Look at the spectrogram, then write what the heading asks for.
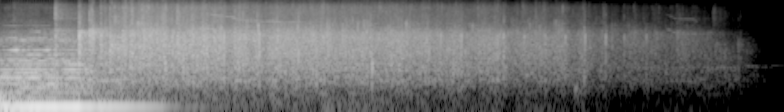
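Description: The last notes of the dance music end about a second in, and an audience applauds; the applause fades away gradually over several seconds.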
